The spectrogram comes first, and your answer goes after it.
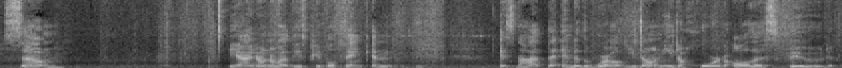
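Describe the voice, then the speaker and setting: A woman chatting casually while eating, chewing as she talks and pausing often between phrases. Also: mid-range voice, a little hiss or hum, low-quality recording. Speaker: vlogger eating on camera while talking. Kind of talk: casual mukbang-style chat.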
